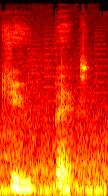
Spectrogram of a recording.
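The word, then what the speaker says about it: qubit: One quantum bit of information is known as a cubit, pronounced Qbit.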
